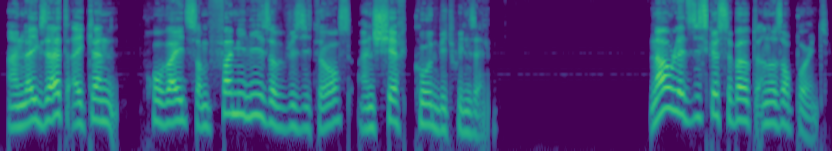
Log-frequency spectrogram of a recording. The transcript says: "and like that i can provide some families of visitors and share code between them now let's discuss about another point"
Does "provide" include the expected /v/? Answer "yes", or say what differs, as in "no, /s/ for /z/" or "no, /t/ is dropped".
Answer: yes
